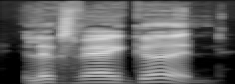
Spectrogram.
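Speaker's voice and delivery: vague remark. Acted. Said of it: "he remarked vaguely".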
